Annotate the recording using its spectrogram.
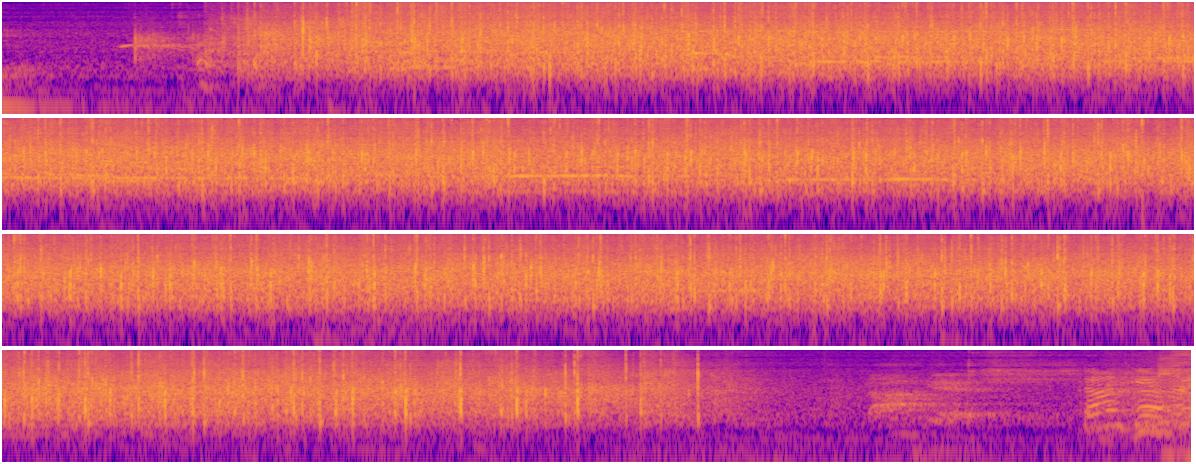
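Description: Concert audience applauding, rising about a second in and dying away near the end, with a few faint calls from the crowd in the middle.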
